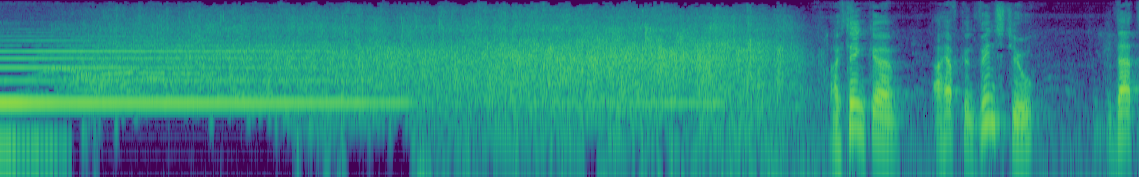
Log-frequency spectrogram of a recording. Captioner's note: applause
